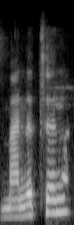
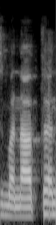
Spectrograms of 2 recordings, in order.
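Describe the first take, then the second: First: The name is said with a non-Indian pronunciation. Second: The name is said with an Indian pronunciation. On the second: "In an Indian way"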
